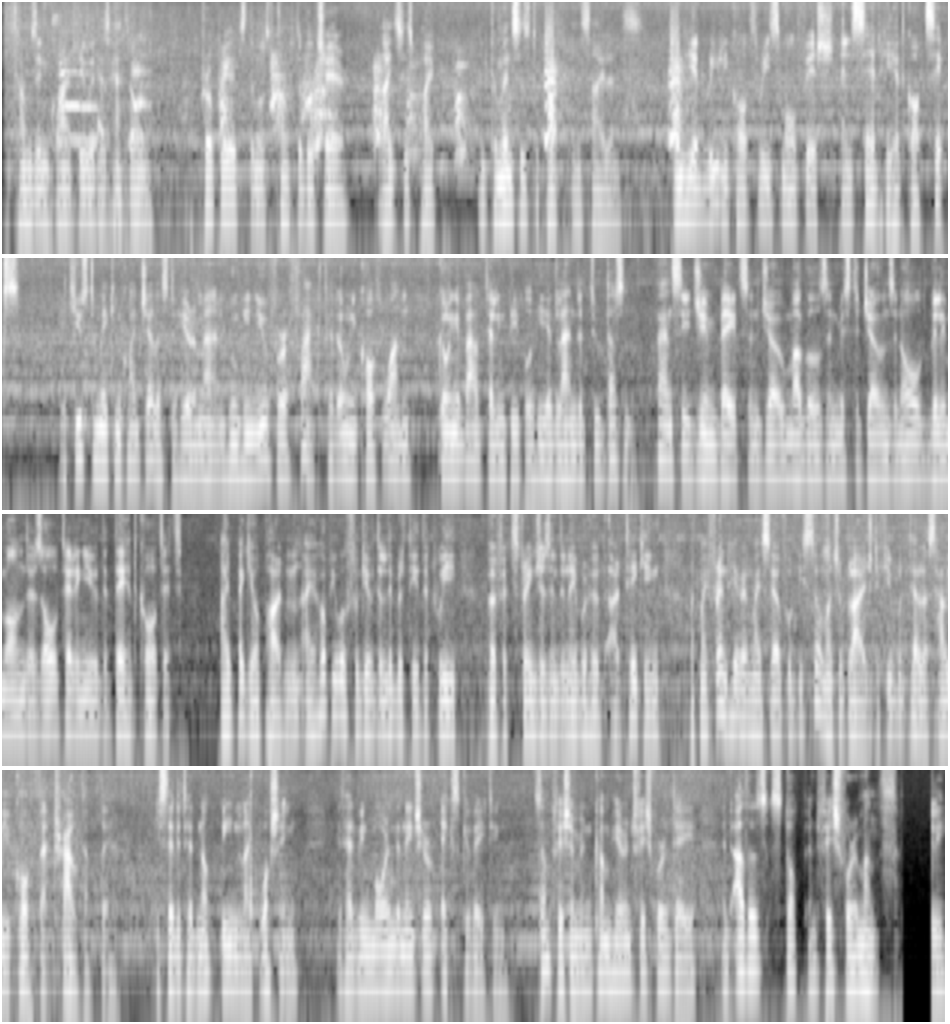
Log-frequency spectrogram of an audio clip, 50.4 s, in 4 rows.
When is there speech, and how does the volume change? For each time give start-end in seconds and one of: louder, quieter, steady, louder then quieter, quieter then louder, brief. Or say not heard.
0.1-50.3 steady.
